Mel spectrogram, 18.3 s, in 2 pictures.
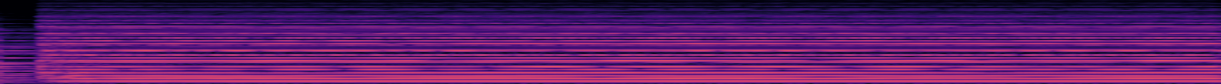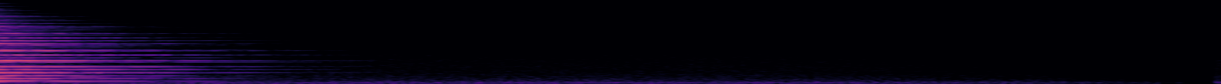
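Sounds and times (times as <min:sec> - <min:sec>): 
organist playing a postlude in B flat: 0:00.0 - 0:11.0.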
